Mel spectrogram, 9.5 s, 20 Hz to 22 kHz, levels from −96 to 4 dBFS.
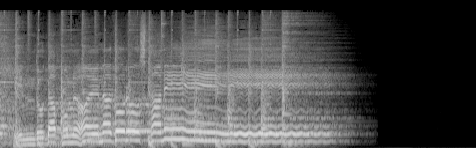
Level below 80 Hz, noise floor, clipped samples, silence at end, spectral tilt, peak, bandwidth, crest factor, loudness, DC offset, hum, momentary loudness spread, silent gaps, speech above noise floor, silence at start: -46 dBFS; -81 dBFS; under 0.1%; 2.7 s; -4.5 dB/octave; -2 dBFS; 16.5 kHz; 14 dB; -14 LUFS; under 0.1%; none; 7 LU; none; 67 dB; 0 s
